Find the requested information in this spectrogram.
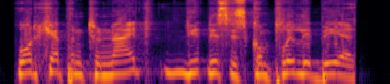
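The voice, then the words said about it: Put-on Serbian accent. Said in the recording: “if you're going to do a Serbian accent around me, the W's are V's.”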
